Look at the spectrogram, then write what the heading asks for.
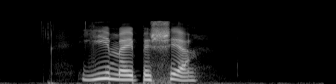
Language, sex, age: Norwegian, female, 56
